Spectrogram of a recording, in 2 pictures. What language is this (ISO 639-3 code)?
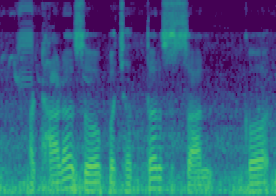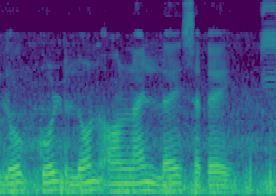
mai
